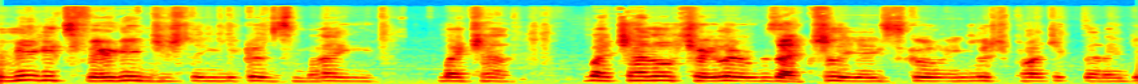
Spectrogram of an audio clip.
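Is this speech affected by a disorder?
Yes: quadriplegic cerebral palsy.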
